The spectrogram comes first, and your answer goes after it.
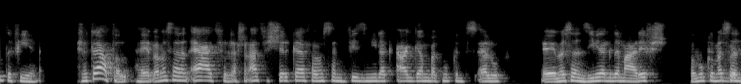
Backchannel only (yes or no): yes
